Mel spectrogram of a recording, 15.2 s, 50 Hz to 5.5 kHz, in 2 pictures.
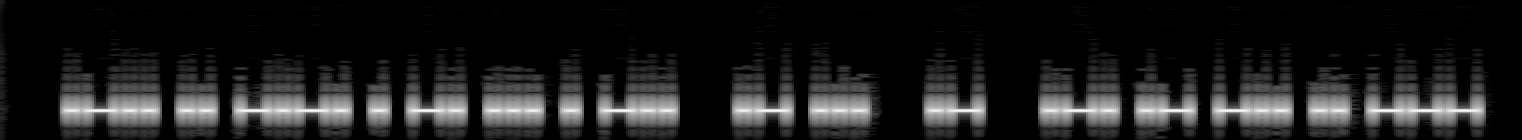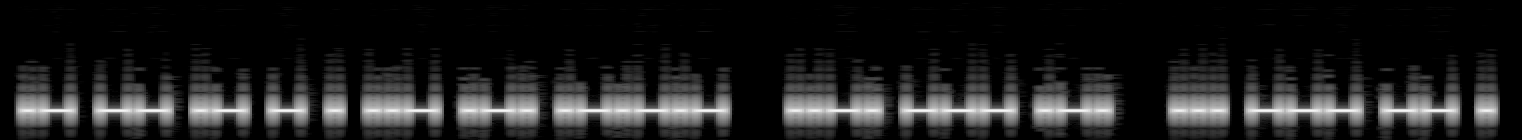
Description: Morse code, heard as a keyed tone, about 25 wpm, 600 Hz. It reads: LICENSED AS A RADIO AMATEUR. FOR SOME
